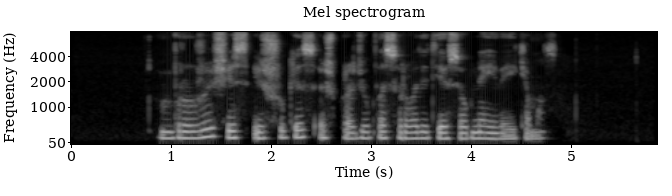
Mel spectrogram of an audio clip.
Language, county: Lithuanian, Marijampolė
